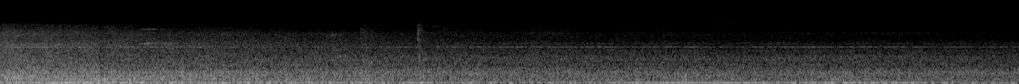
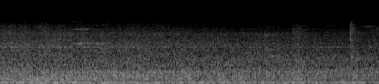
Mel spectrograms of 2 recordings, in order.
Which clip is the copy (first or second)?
second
